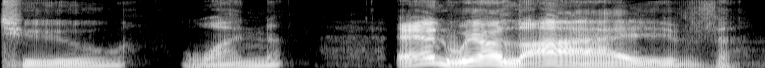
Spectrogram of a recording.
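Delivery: very slow put-on radio broadcaster voice. Counting down to going live, in a radio announcer voice. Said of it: "interesting radio voice you had there".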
